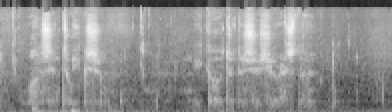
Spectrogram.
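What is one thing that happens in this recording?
A man speaks softly and close to a microphone.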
